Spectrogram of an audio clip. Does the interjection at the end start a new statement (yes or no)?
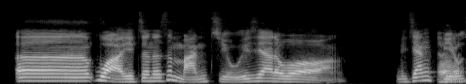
no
